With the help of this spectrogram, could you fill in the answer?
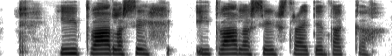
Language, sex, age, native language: Icelandic, male, 9, Icelandic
